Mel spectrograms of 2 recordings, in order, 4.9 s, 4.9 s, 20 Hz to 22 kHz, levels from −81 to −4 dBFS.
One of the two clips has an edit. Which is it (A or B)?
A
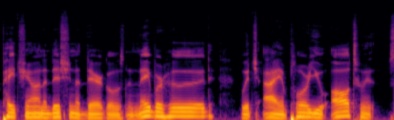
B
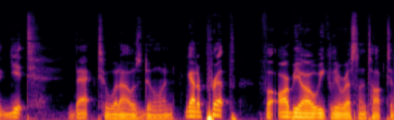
B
